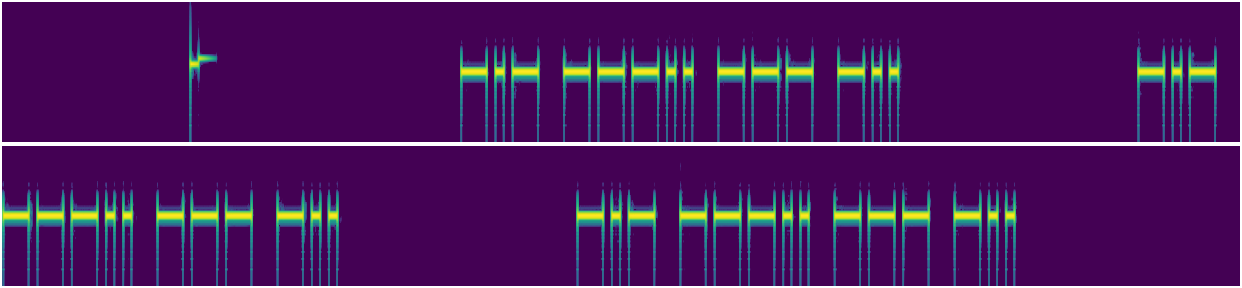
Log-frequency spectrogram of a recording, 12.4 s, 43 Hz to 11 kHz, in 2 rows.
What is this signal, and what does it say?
Morse code, heard as a keyed tone, about 28 wpm, 700 Hz. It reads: K8OD K8OD K8OD
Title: Easy Call Signs Repeated 3x - 28wpm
